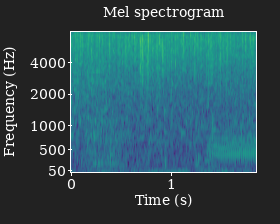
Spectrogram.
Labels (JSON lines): {"label": "biophony, croak", "recorder": "SoundTrap 500"}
